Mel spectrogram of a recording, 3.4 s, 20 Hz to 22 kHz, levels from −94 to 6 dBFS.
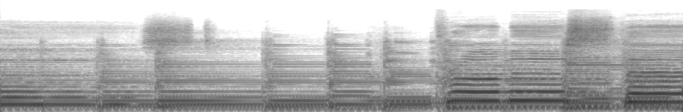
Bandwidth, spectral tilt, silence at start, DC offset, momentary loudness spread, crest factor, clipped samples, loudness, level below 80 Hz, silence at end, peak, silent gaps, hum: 13 kHz; -5.5 dB/octave; 0 s; under 0.1%; 11 LU; 18 dB; under 0.1%; -25 LUFS; -54 dBFS; 0 s; -6 dBFS; none; none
